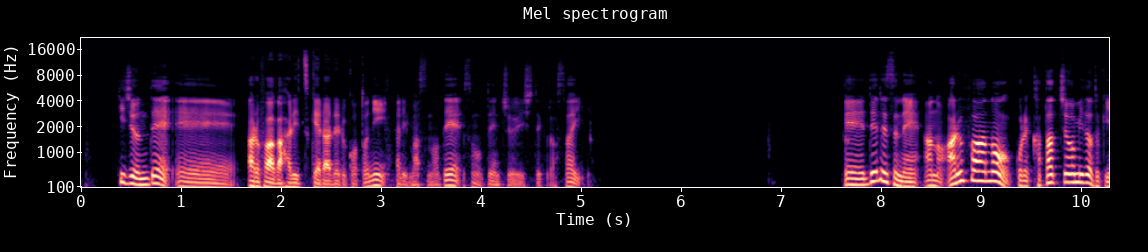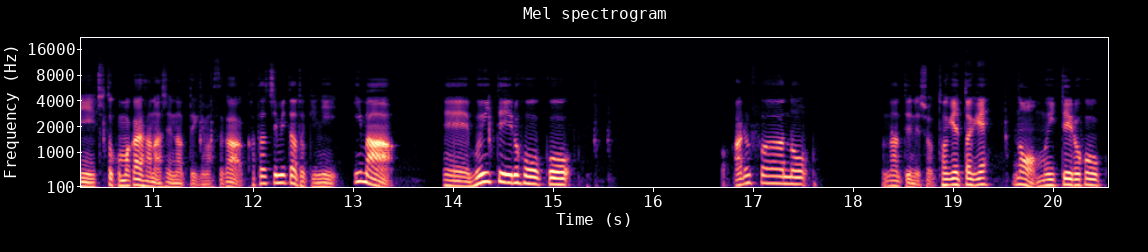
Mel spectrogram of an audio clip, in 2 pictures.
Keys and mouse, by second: 3.9 middle click, 5.2 middle click, 9.7 middle click, 14.6 middle click, 20.1 middle click.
